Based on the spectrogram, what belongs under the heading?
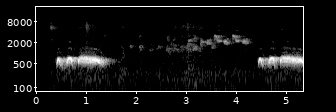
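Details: Spotted dove, a newly training ground decoy bird. A low, rolling coo opens and closes the passage. Bright, twittering chirps from other birds come in between.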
